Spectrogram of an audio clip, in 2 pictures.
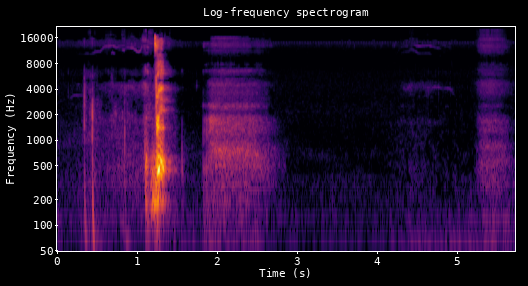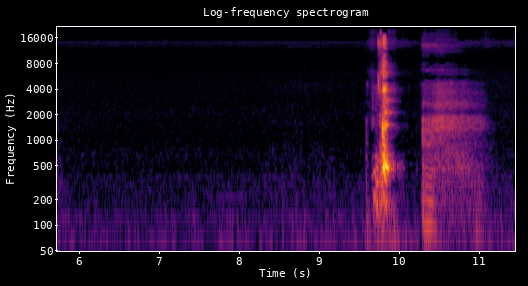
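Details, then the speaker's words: Adult with hiccups for 16 hours straight, disturbing sleep, unrelieved by electrolytes, paper bags or scaring: two sharp, abrupt hiccups about eight seconds apart, each followed by a brief breathy sound, in a quiet room. "I never thought I would have to stay home and take a sick day because of hiccups but here I am I've now had hiccups for H 16 hours straight makes it very hard to sleep"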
